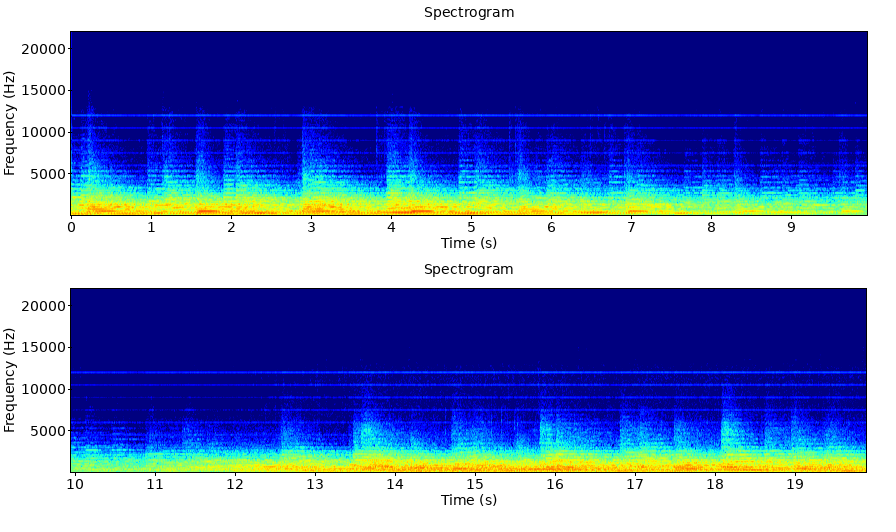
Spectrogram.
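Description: A full peal of ten large cathedral bells spread across four cathedral towers rings continuously, dense overlapping strokes blending into a rich, resonant wash that swells again after a brief dip, with deep low tones underneath. No voices.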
